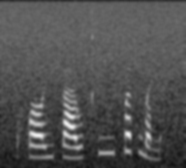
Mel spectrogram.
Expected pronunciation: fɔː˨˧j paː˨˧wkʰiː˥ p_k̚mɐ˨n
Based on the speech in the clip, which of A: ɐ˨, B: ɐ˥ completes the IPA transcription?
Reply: B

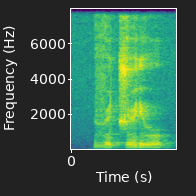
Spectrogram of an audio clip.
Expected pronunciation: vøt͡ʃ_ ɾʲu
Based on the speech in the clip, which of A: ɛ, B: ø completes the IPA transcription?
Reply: B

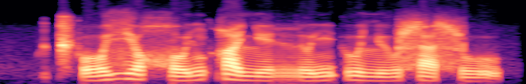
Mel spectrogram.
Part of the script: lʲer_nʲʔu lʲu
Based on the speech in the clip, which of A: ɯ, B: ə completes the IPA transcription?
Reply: A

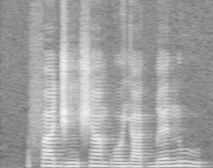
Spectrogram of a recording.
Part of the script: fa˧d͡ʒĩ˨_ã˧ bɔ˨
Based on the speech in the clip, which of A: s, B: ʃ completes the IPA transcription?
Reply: B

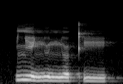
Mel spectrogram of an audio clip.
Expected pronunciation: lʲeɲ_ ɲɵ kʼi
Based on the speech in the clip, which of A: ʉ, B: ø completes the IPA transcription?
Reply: A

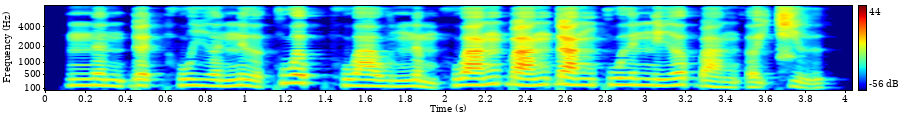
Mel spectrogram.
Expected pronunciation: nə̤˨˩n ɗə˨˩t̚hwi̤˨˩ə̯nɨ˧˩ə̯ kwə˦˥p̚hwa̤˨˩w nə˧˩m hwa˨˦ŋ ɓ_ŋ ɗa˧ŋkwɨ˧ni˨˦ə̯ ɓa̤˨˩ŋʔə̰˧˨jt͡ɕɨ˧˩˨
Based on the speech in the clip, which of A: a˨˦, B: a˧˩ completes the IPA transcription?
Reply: A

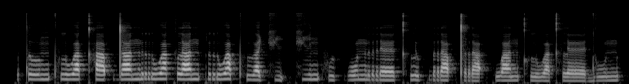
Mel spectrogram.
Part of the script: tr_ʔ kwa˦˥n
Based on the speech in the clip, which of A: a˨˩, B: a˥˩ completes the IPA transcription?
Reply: A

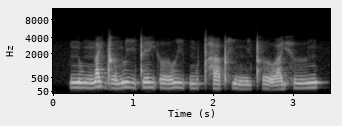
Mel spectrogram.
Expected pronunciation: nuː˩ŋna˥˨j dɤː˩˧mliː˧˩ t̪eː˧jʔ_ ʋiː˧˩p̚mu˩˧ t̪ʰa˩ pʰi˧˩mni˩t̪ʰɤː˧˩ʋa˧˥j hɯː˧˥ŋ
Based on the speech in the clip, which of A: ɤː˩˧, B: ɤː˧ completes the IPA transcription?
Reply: A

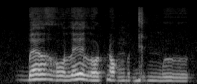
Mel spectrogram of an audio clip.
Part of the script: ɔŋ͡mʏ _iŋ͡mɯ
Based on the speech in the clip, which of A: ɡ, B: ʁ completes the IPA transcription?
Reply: A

